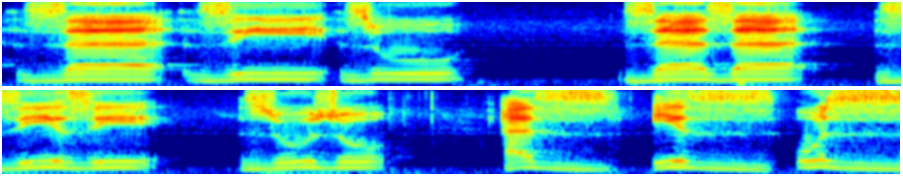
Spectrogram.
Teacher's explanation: makhrajnya di ujung lidah ketemu dengan dinding belakang gigi seri bawah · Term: huruf zai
